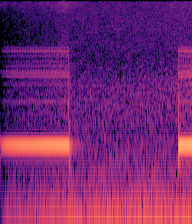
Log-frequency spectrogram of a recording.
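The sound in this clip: A telephone ringback tone sounds as a call is placed. A steady, pure mid-pitched tone plays for under a second, cuts to silence, then starts again near the end.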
